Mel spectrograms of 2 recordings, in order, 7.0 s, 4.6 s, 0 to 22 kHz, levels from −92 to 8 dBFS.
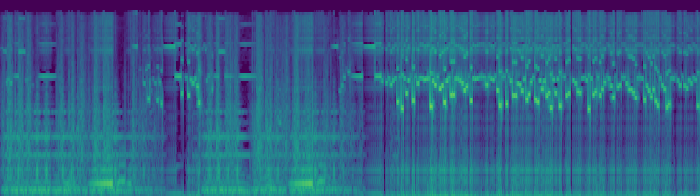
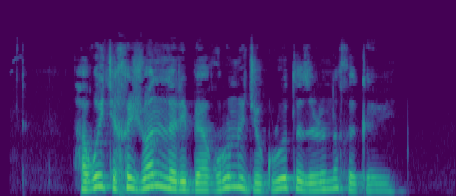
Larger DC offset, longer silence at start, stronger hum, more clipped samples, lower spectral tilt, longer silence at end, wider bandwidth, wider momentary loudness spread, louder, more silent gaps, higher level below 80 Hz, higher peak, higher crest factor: neither; second, 0 s vs 0.75 s; neither; neither; second, -1.5 dB/octave vs -7.5 dB/octave; second, 0 s vs 0.65 s; first, 17 kHz vs 8.8 kHz; first, 15 LU vs 10 LU; first, -20 LUFS vs -23 LUFS; neither; first, -44 dBFS vs -70 dBFS; about the same, -4 dBFS vs -6 dBFS; about the same, 18 dB vs 18 dB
